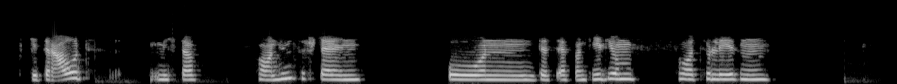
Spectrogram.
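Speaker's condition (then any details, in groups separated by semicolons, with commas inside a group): Stuttering; covert stuttering for many years, aware from about age 10, hidden until 21; openly stuttering, regularly reads scripture aloud in church since January last year, nervous beforehand; not stutter-free when reading aloud, anticipates difficult words in advance, avoided words, trouble with t-words; prolonged sounds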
